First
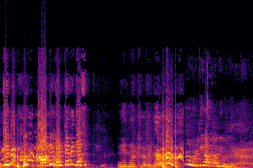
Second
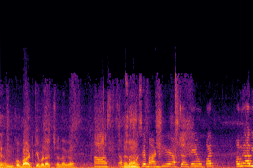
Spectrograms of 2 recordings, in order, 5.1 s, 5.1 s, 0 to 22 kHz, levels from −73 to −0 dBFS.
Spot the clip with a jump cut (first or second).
first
